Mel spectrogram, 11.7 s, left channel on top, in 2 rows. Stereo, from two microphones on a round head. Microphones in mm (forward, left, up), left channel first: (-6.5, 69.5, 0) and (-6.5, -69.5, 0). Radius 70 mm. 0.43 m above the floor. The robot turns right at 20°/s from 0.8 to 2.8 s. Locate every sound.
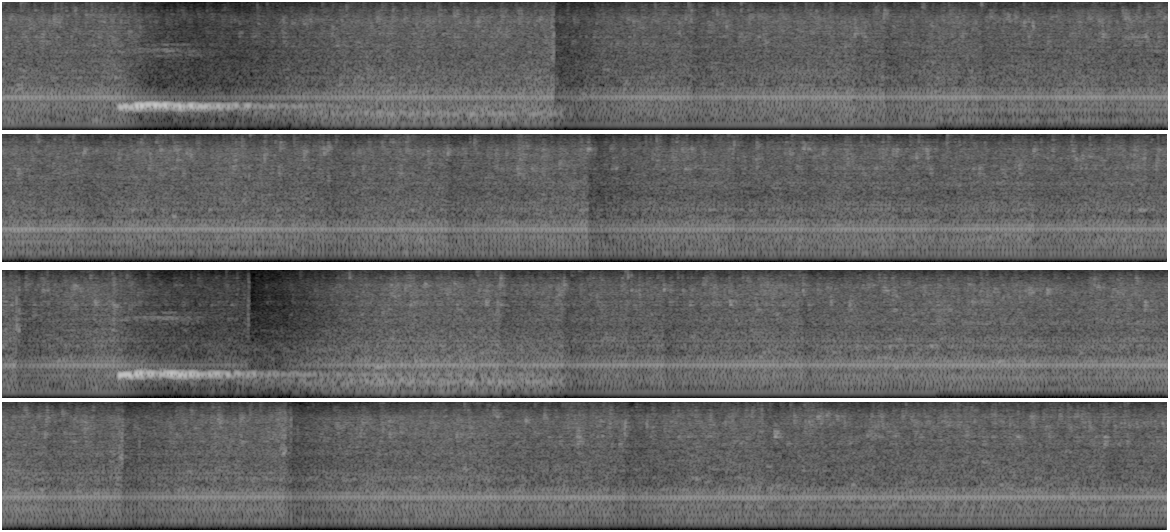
0.6 s laughter: 10° right (ahead or behind), 1.0 m; by 1.0 s 15° right (ahead or behind), 1.0 m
